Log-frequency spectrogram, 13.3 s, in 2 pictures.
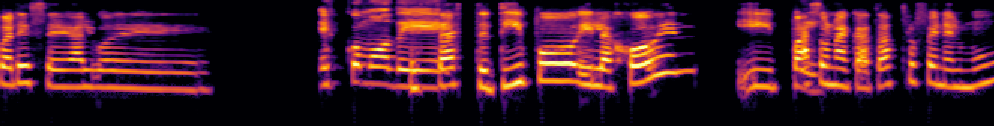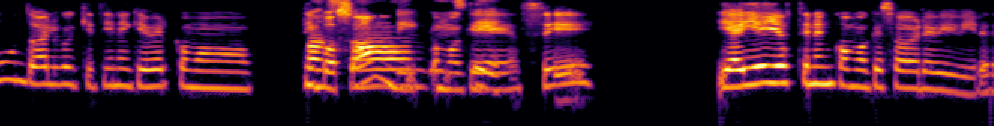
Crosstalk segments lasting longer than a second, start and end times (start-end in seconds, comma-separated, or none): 8.7-10.1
